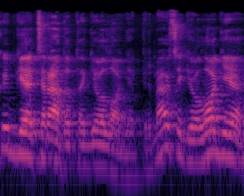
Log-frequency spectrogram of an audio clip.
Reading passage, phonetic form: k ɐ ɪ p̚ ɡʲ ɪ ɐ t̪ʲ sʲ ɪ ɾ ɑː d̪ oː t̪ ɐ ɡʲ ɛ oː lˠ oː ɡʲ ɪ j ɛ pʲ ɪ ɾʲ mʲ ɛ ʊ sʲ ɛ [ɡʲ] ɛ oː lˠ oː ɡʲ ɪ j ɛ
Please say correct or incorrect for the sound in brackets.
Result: correct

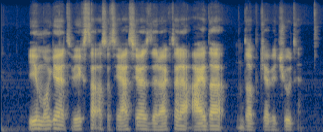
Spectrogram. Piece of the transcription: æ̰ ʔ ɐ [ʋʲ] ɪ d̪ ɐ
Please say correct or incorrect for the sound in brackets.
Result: incorrect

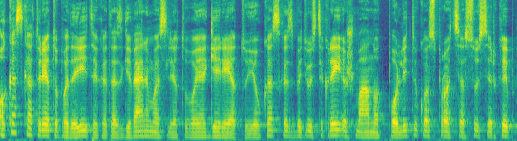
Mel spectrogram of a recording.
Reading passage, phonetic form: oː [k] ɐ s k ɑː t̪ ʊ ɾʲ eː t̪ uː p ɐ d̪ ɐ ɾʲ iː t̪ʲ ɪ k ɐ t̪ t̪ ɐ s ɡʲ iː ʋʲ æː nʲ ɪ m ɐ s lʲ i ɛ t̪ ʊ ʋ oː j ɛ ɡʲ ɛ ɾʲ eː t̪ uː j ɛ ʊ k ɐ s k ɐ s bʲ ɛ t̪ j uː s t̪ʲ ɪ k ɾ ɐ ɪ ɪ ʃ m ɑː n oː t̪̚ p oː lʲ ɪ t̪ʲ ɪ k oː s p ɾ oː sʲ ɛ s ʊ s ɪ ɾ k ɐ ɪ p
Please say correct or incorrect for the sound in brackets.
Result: correct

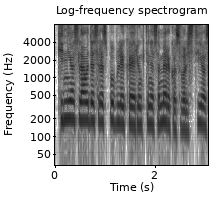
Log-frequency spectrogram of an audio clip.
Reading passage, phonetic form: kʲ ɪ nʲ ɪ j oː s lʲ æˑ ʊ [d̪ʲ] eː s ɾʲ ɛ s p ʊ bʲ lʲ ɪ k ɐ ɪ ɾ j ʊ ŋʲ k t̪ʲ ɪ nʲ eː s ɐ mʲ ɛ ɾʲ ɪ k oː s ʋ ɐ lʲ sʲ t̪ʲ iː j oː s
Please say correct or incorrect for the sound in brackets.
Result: correct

